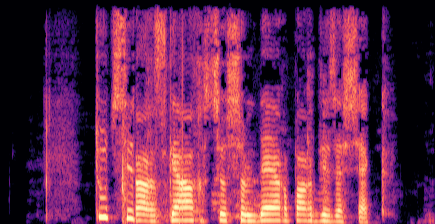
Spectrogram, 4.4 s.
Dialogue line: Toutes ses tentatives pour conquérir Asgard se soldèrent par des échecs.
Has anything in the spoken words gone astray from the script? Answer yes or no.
yes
